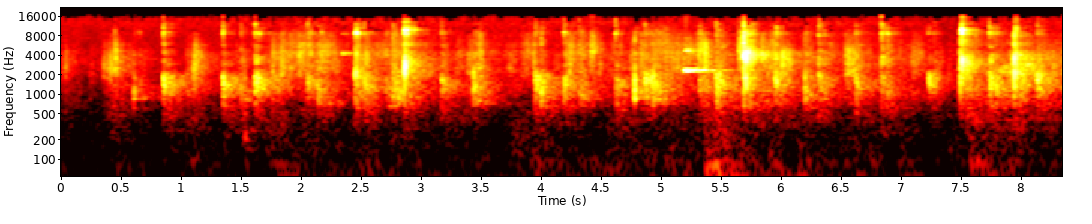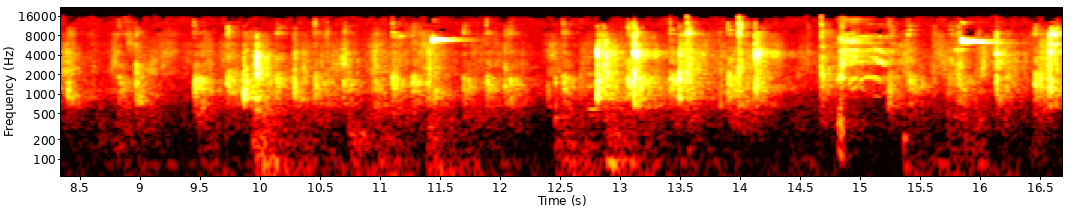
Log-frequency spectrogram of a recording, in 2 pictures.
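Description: Table tennis balls being struck by bats and bouncing on the table: a run of sharp, irregular clicks during rallies.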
